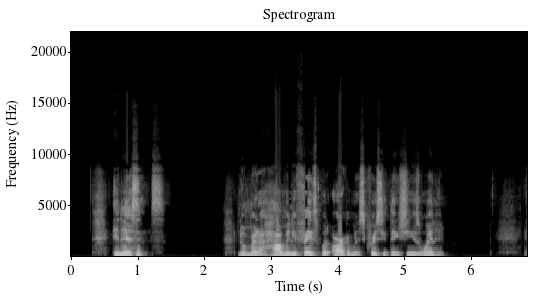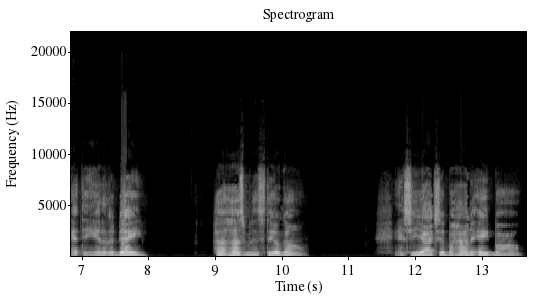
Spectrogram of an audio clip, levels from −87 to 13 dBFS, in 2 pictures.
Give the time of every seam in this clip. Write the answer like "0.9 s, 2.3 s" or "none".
3.1 s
